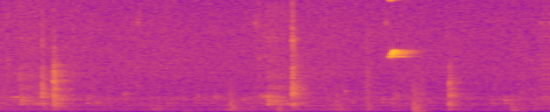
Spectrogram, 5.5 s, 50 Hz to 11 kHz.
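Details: 300Tdi engine turned by hand, glow plugs out, no power to the injectors, no vacuum or fuel pump fitted: faint, irregular high-pitched chirps and squeaks with no running noise. A dry valve-train squeak, still being pinpointed.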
